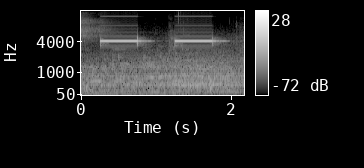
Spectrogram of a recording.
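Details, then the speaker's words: Boat kill switch warning: with boat power on and the wireless wrist tag not connected, high steady half-second beeps repeat every second while the switch flashes, before the tag connects. "if your tag's not already connected you'll hear it beeping and you'll see it flashing on the switch here"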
